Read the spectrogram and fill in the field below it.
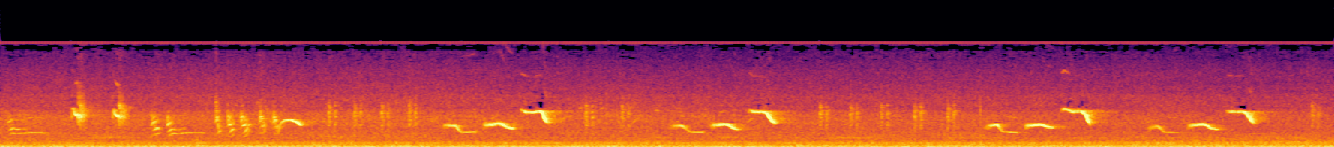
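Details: Blyth's reed warbler singing persistently, opening with quick ticking notes, then repeating a pair of slurred, rising-falling whistles roughly every second, the phrase copied again and again, over a quiet outdoor background.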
